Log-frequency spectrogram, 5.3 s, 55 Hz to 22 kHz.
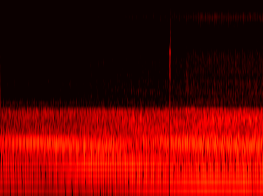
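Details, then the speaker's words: Mitsubishi Colt SS engine burning oil and losing radiator coolant, cold morning start: steady raised idle hum stuck around 1500 rpm, not settling; mechanic suspects empty coolant/thermostat so engine temperature isn't reached and ECU idle speed control keeps rpm high. "terus kalau pagi itu di starter mesin nyala rpm nya tinggi lambat banget untuk turun"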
